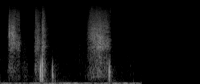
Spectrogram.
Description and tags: Walking Zombie foley performance 2
Extended foley performance, zombies walking,for the movie "Dead Season."
foley, floor, step, walk, dead-season, shoe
